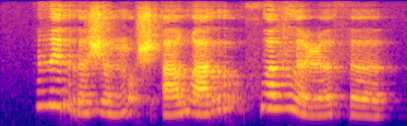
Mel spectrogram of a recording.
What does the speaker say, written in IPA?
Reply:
ð ɪ˥ r ə˩˥ ʒ ə˨˩ ŋ ɔ̰˥ ʃ ʔ a˩˥ w a˩˥ r ɔ̰˥ xʷ a˥ v l ə˨˩ ɭ ə˩˥ θ ə˨˩

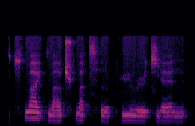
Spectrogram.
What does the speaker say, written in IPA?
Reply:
t͡sʰ w a˥ ɪ̯ t̪ w ä˧˥ ʈ͡ʂʰ w ä˧ t͡sʰ ɹ̩˨˩ pʰ y˥ ɻ ɻ̩˥ t͡ɕ j ɛ˥ n

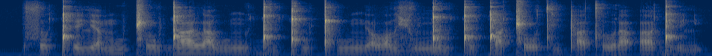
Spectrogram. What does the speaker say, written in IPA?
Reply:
s ɤ ǃʰ e lʲ a m u ǁ ɤ w ŋ͡ǃ a l a w u ŋ ɯ ɡ͡ǃ ɯ ǃʰ u ǃʰ u ŋ e lˠ ɯ ʑ u ŋ͡ǃ ɯ ǃ ɯ ǃ a ǁ o tʼ i pʼ a tʼ ɤ ɾ a ʔ a ɡ͡ǃ e lʲ

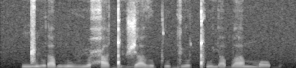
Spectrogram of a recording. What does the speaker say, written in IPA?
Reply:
ŋ͡ǁ y ʊ̯ ɾ a b n u β y ħ a ɡ͡ǃ y ʒ a ð œ kʷ ɾ i ɡ y ʊ̯ ǃʼ u j a b a mː ɔ b

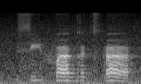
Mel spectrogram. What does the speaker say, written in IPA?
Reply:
s i f ɐ ɡ ə t͡sʼ ɐ

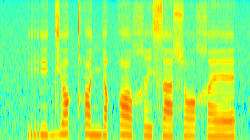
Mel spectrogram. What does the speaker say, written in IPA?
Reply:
rʲ ø dʲ ɔ qʰ u nʲ ø q o χ i s a ɬ ɔ χ ɛ

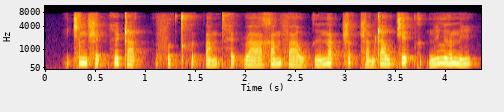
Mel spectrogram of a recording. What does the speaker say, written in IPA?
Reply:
c ə˧ ŋ ʂ e˨˩ p̚ h ɨ˧ ʈ a˨˩ k̚ | f ə˨˩ k̚ t̪ʰ ə˨˩ k̚ ʔ a˨˩˦ m t̪ʰ ɛ˨˩ k̚ ɹ aː˨˩˨ x a˧˥ m f aː˨˩ w k ɨ˨˩˦ n a˦˥ k̚ ʂ ə˦˥ k̚ ʂ a˨˩˨ m ʈ a˧ w c e˦˥ t̚ k ə˨˩ k̚ m i˧˥ l ɨ˧˥ ə̯ n i˧˥

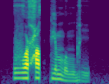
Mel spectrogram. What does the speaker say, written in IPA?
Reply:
v o˦ ħ u˦ tˤ pʲ ɔ˦ m o˨ m b i˨

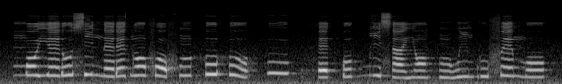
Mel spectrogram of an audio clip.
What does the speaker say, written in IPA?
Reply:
m ɔ˦ j ɛ˦ ɾ o˧ s i˧ n ɛ˧ ɾ ɛ˦ d ɔ̃˦ f ɔ˦˨ f ũ˧ h o˦ h o˦˨ | u˦ | h ɛ˨ k͡p o˨˦ ɡ͡b i˦˨ s ã˨ j ɔ̃˨ k ũ˨ w ĩ˧ b u˧ f ɛ˦ m o˧

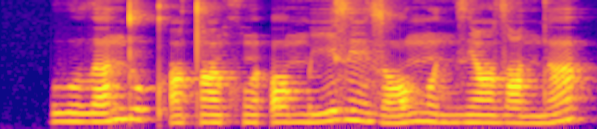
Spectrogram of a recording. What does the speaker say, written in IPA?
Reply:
β u ð ɐ n d u kʷʼ ɐ̃ tˤ ũ xʷ ɐ̃ ʔ ɔ m i z ĩ z ɔ ŋʷ ĩ n z ĩ zˤ i n d ɐ̃

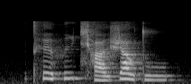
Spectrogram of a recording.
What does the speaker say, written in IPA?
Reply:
tʰ e˦˨ ɪ̯ θ i˦ t͡ɕʰ a˨ ɪ̯ ʃ a˦˨ ʊ̯ t u˨

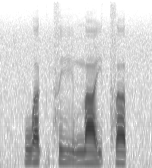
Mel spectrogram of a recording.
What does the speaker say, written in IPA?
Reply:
w ɐ˨ k̚ t͡s iː˨˩ n̪ aː˨˩ j t͡s ɐ˨ t̚

